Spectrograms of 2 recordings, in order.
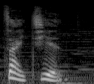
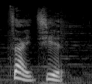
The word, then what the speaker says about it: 再见: 発音が再见、再见。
